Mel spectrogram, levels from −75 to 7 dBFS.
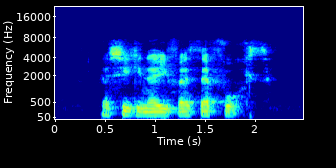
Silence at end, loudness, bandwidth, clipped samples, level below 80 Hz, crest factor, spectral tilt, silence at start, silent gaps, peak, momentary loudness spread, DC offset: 0.35 s; -28 LUFS; 8.2 kHz; under 0.1%; -64 dBFS; 20 dB; -4 dB/octave; 0.45 s; none; -10 dBFS; 11 LU; under 0.1%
